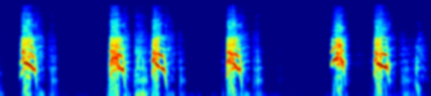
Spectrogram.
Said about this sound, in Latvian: Kas tur skanēja? Sunis. Suns, jā, šo skaņu jūs man liekas nesajaukt ne ar ko citu, vai ne?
